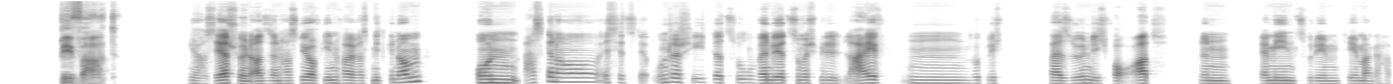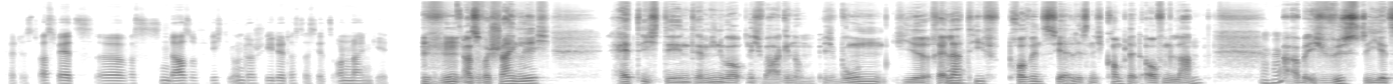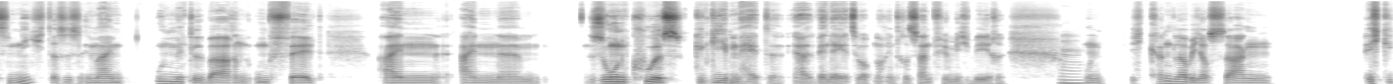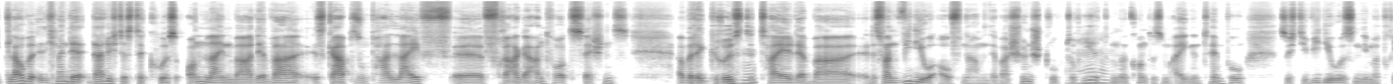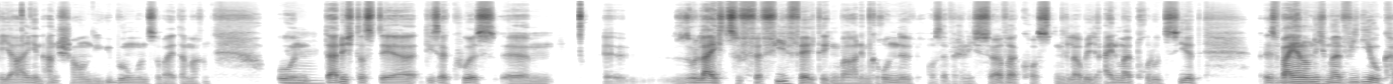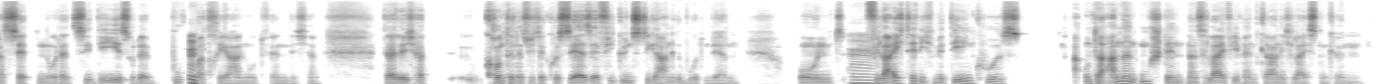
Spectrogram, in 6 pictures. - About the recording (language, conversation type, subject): German, podcast, Wie nutzt du Technik fürs lebenslange Lernen?
- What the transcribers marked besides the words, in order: chuckle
